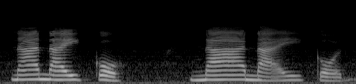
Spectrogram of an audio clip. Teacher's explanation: Notice the stress is on the na.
